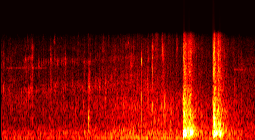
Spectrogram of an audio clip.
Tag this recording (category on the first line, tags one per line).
Sound effects > Vehicles
car
clang
loose
metal
slow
